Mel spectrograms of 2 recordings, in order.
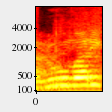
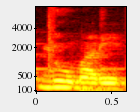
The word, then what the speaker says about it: Lumary: L'app è proprietaria, quindi scarica l' app Lumari, che si scrive con la Y alla fine.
